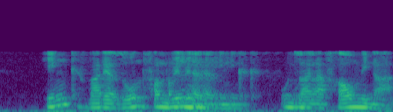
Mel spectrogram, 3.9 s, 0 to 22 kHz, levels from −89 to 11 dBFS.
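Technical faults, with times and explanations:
1.70 to 3.22 s, doubled audio track: the speech is likely captured a second time through a slower path, so a dry copy trails about 100 ms behind at roughly 5 dB quieter, with no room colour, starting and stopping abruptly.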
